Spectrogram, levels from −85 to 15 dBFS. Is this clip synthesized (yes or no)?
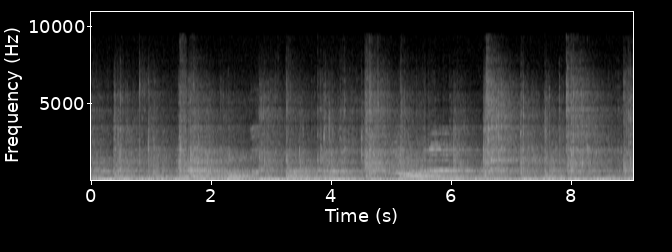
no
